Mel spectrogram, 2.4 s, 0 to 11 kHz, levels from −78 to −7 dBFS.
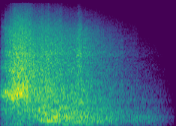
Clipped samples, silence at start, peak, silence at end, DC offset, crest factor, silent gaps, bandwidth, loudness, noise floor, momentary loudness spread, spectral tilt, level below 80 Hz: under 0.1%; 0 s; 0 dBFS; 0.5 s; under 0.1%; 16 dB; none; 10.5 kHz; -14 LUFS; -45 dBFS; 21 LU; -3.5 dB/octave; -42 dBFS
